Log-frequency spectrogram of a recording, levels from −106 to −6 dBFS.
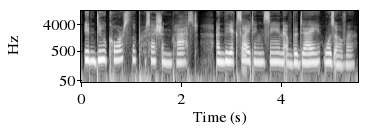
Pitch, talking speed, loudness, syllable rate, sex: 220 Hz, 160 wpm, -17 LUFS, 4.6 syllables/s, female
